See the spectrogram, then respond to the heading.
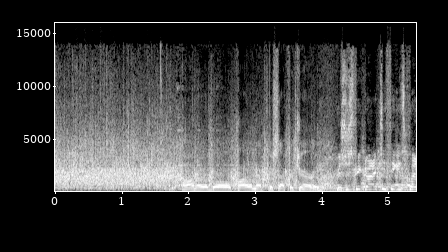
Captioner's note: some Applause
